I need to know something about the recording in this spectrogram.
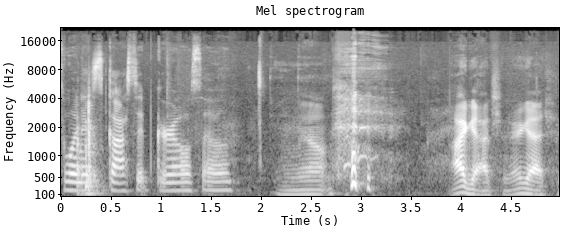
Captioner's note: both laughing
